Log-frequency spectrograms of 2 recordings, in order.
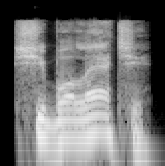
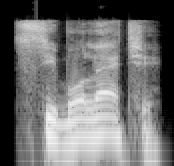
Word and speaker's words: chibolete: o homem negasse eles o mandavam dizer chibolete se ele era de Efraim dizia sibolete pois o povo de Efraim não consegue pronunciar essa palavra corretamente então eles o capturavam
